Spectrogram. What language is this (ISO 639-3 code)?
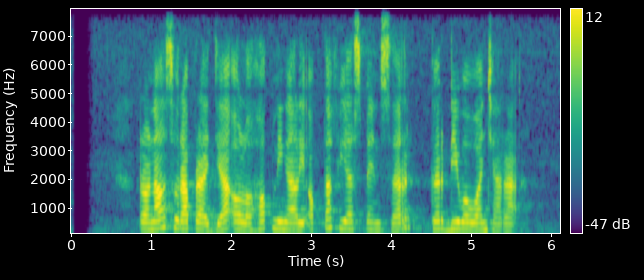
sun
